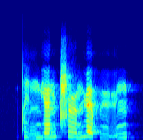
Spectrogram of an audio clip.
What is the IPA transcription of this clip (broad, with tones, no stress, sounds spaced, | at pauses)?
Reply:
t̪ ḭ˨˩ ŋ m j ɛ˧˥ n ʈ͡ʂʰ ɻ̩˥˧ n̪ ɥ ɛ˥˩ p y̰˨˩˦ n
